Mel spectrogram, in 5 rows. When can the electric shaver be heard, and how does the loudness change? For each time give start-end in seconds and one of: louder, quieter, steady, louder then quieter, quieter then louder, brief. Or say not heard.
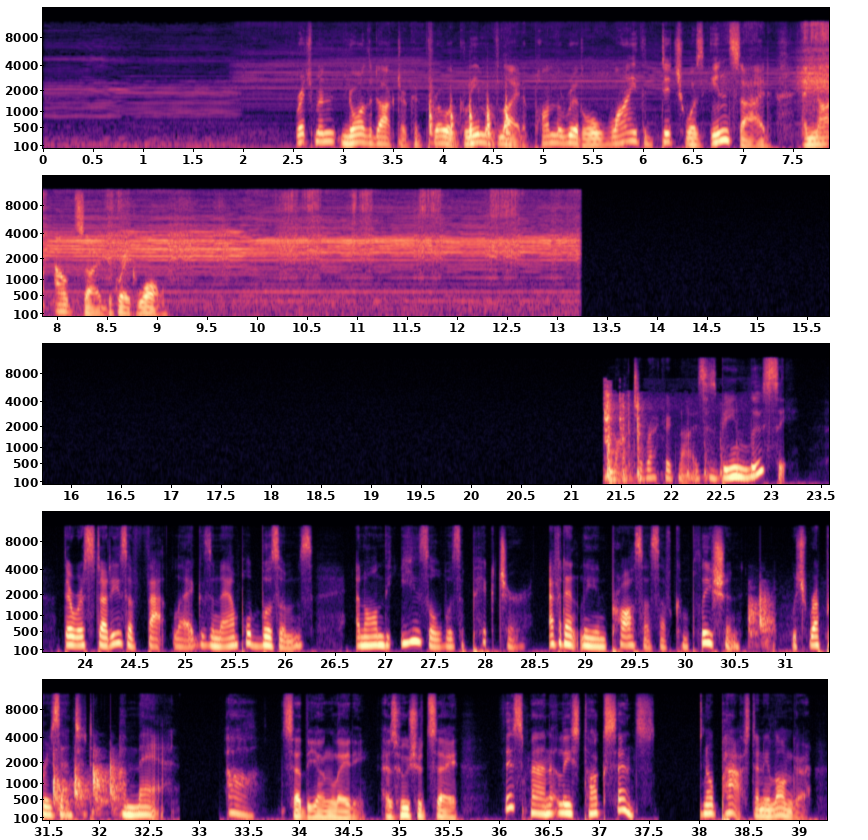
0.0-13.2 louder.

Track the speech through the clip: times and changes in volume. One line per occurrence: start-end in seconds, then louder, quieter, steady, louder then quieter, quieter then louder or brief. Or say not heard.
2.5-9.1 steady
21.4-39.2 steady.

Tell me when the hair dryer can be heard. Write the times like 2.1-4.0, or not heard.
not heard.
